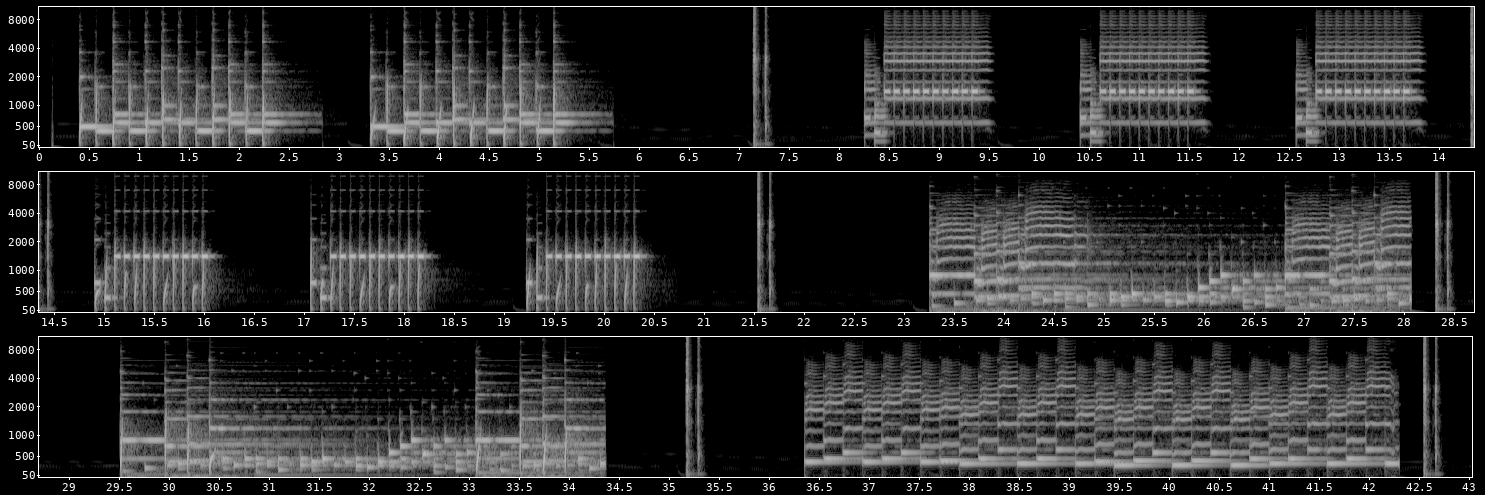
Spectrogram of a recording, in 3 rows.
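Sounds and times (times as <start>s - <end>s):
phone ringtone melody: 0.4s - 5.8s, 8.3s - 9.6s, 10.4s - 11.8s, 12.6s - 13.9s, 14.9s - 16.2s, 17.1s - 18.3s, 19.2s - 20.4s, 23.3s - 28.1s, 29.8s - 34.4s, 36.4s - 42.3s
phone ringtone trilling: 8.3s - 9.6s, 10.4s - 11.8s, 12.6s - 13.9s, 14.9s - 16.2s, 17.1s - 18.3s, 19.3s - 20.5s, 23.4s - 25.2s.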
